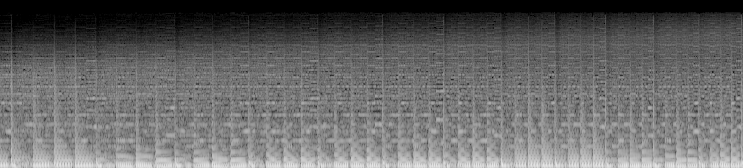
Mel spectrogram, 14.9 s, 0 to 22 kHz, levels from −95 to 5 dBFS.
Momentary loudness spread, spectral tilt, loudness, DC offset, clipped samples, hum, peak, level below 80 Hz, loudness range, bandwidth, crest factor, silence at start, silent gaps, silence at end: 3 LU; -7 dB/octave; -14 LUFS; under 0.1%; under 0.1%; none; -2 dBFS; -14 dBFS; 1 LU; 9.6 kHz; 10 dB; 0 s; none; 0 s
